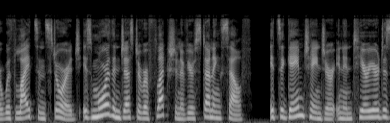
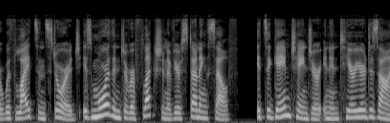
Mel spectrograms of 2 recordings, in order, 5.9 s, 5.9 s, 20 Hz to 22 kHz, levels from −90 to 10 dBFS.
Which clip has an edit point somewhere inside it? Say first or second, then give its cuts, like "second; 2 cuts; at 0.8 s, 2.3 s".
second; 1 cut; at 1.8 s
